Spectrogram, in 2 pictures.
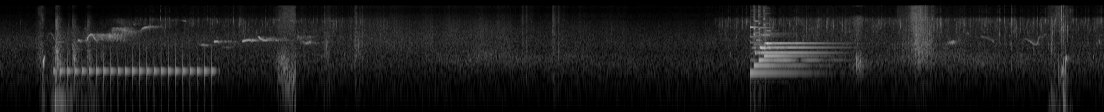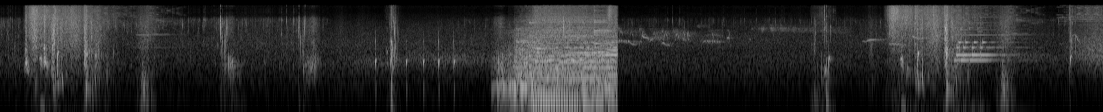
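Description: Short electronic chimes and pops play now and then.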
